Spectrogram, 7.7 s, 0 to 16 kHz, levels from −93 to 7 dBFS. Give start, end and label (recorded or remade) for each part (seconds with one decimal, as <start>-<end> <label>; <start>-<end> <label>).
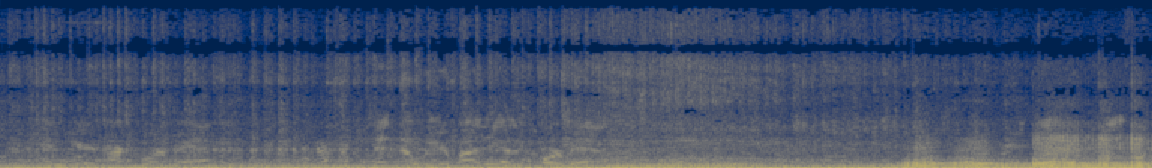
0.0-7.7 recorded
